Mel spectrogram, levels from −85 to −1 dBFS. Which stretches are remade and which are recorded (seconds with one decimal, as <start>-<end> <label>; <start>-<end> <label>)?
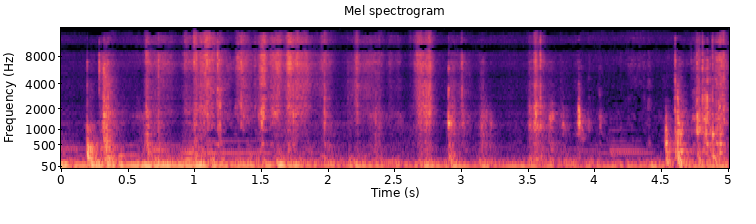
0.0-1.1 remade; 1.1-1.6 recorded; 1.6-3.9 remade; 3.9-5.0 recorded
